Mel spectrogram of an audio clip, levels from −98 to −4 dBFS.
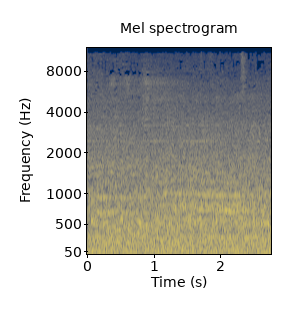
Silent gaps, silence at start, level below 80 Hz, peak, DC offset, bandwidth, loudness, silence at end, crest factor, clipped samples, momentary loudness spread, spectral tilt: none; 0 s; -30 dBFS; -10 dBFS; under 0.1%; 11.5 kHz; -23 LUFS; 0 s; 12 dB; under 0.1%; 1 LU; -6.5 dB/octave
